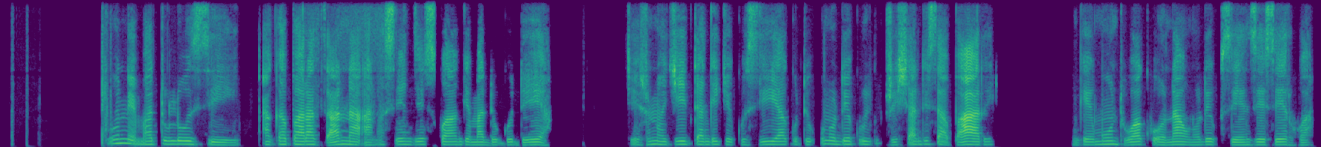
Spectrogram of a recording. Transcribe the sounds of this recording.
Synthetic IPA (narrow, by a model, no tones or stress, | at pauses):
kune̞matuluzi | akapaɾad͡zanaʔano̞senze̞swaŋɡe̞madʱo̞ɡʱo̞dʱe̞ja | t͡ʃe̞̰ʐino̞t͡ʃiːtaŋɡe̞t͡ʃe̞kuzijakutiuno̞ɗekuʐiʃa̰ndisa̰pari | ŋɡe̞muntʰuwakʰo̞nauno̞ɗeku̥senze̞se̞ːrwa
